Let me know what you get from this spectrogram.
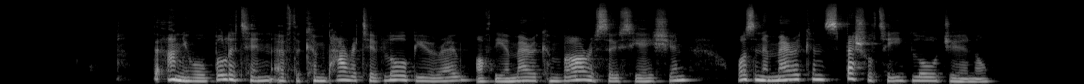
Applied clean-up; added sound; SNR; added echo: none; none; none; none.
